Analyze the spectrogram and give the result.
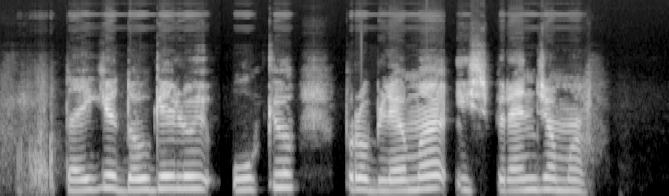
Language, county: Lithuanian, Panevėžys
